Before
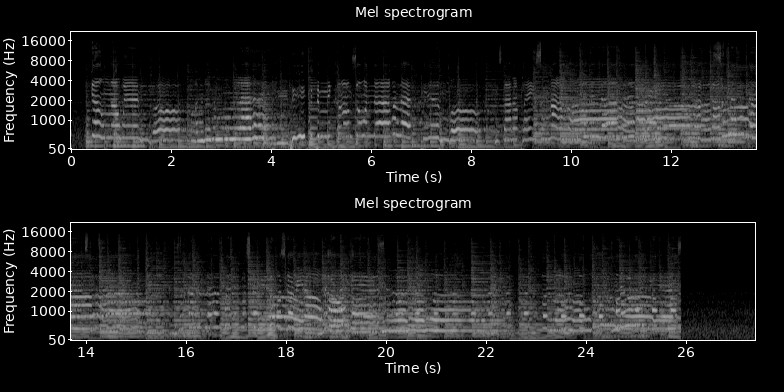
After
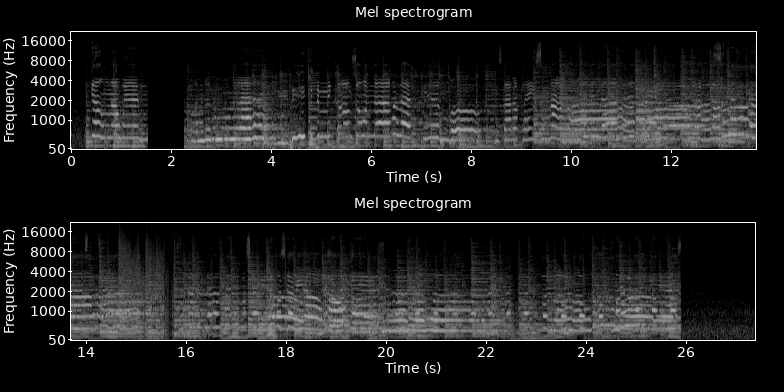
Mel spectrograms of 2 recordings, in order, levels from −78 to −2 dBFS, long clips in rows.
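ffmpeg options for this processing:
-filter_complex "[0:a]asettb=1/sr,asplit=3[a][b][c];[a]atrim=end=3.594[d];[b]atrim=start=3.59:end=8.5,asetpts=PTS-STARTPTS,afade=t=in:d=0.004:c=qsin,afade=t=out:st=4.906:d=0.004:c=qsin,equalizer=f=4.8k:t=o:w=0.39:g=9.5[e];[c]atrim=start=8.496[f];[d][e]acrossfade=d=0.004:c1=hsin:c2=qsin[g];[g][f]acrossfade=d=0.004:c1=qsin:c2=hsin,asettb=1/sr,asplit=3[h][i][j];[h]atrim=end=10.274[k];[i]atrim=start=10.27:end=12.01,asetpts=PTS-STARTPTS,afade=t=in:d=0.004:c=qsin,afade=t=out:st=1.736:d=0.004:c=qsin,aeval=exprs='sgn(val(0))*max(abs(val(0))-0.00282,0)':c=same[l];[j]atrim=start=12.006[m];[k][l]acrossfade=d=0.004:c1=hsin:c2=qsin[n];[n][m]acrossfade=d=0.004:c1=qsin:c2=hsin,asettb=1/sr,asplit=3[o][p][q];[o]atrim=end=14.654[r];[p]atrim=start=14.65:end=15.78,asetpts=PTS-STARTPTS,afade=t=in:d=0.004:c=qsin,afade=t=out:st=1.126:d=0.004:c=qsin,acrusher=bits=5:mix=0:aa=0.5[s];[q]atrim=start=15.776[t];[r][s]acrossfade=d=0.004:c1=hsin:c2=qsin[u];[u][t]acrossfade=d=0.004:c1=qsin:c2=hsin,asettb=1/sr,asplit=3[v][w][x];[v]atrim=end=19.594[y];[w]atrim=start=19.59:end=20.38,asetpts=PTS-STARTPTS,afade=t=in:d=0.004:c=qsin,afade=t=out:st=0.786:d=0.004:c=qsin,lowpass=9.1k[z];[x]atrim=start=20.376[aa];[y][z]acrossfade=d=0.004:c1=hsin:c2=qsin[ab];[ab][aa]acrossfade=d=0.004:c1=qsin:c2=hsin,asplit=3[ac][ad][ae];[ac]atrim=end=1.53,asetpts=PTS-STARTPTS,afade=t=out:st=1.526:d=0.004:c=hsin[af];[ad]atrim=start=1.53:end=2.25,asetpts=PTS-STARTPTS,volume=0[ag];[ae]atrim=start=2.25,asetpts=PTS-STARTPTS,afade=t=in:d=0.004:c=hsin[ah];[af][ag][ah]concat=n=3:v=0:a=1"

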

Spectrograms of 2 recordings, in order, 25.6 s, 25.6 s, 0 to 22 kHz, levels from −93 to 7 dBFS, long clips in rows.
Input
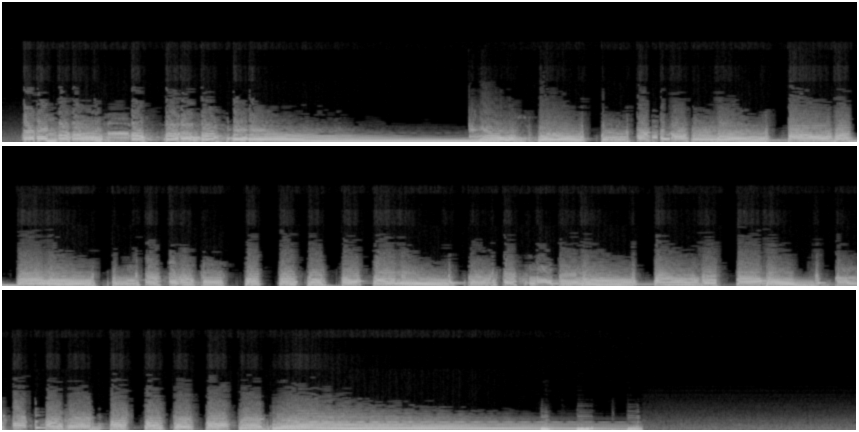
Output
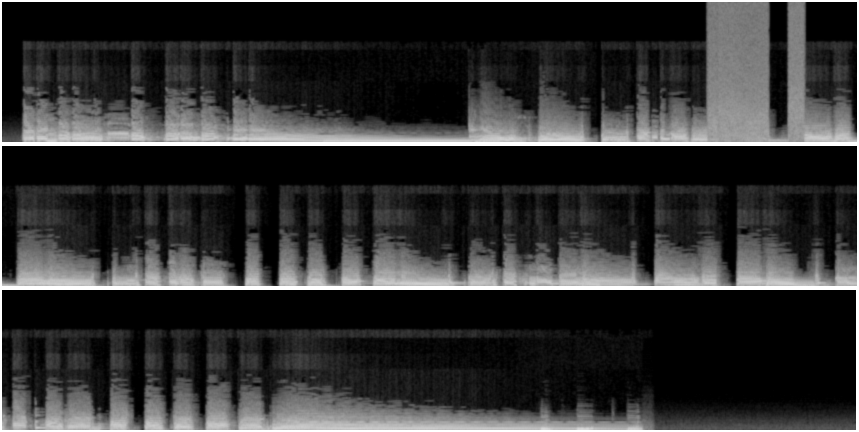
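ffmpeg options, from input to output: -filter_complex "[0:a]asettb=1/sr,asplit=3[a][b][c];[a]atrim=end=0.874[d];[b]atrim=start=0.87:end=3.21,asetpts=PTS-STARTPTS,afade=t=in:d=0.004:c=qsin,afade=t=out:st=2.336:d=0.004:c=qsin,highpass=320[e];[c]atrim=start=3.206[f];[d][e]acrossfade=d=0.004:c1=hsin:c2=qsin[g];[g][f]acrossfade=d=0.004:c1=qsin:c2=hsin,asplit=3[h][i][j];[h]afade=t=out:st=7.04:d=0.02[k];[i]aeval=exprs='(mod(17.8*val(0)+1,2)-1)/17.8':c=same,afade=t=in:st=7.04:d=0.02,afade=t=out:st=8.01:d=0.02[l];[j]afade=t=in:st=8.01:d=0.02[m];[k][l][m]amix=inputs=3:normalize=0,asettb=1/sr,asplit=3[n][o][p];[n]atrim=end=14.524[q];[o]atrim=start=14.52:end=15.27,asetpts=PTS-STARTPTS,afade=t=in:d=0.004:c=qsin,afade=t=out:st=0.746:d=0.004:c=qsin,lowshelf=f=380:g=-8[r];[p]atrim=start=15.266[s];[q][r]acrossfade=d=0.004:c1=hsin:c2=qsin[t];[t][s]acrossfade=d=0.004:c1=qsin:c2=hsin,bandreject=f=50:t=h:w=6,bandreject=f=100:t=h:w=6,bandreject=f=150:t=h:w=6,bandreject=f=200:t=h:w=6,agate=range=-18dB:threshold=-39dB:ratio=16:detection=peak,highpass=74,volume=9dB"

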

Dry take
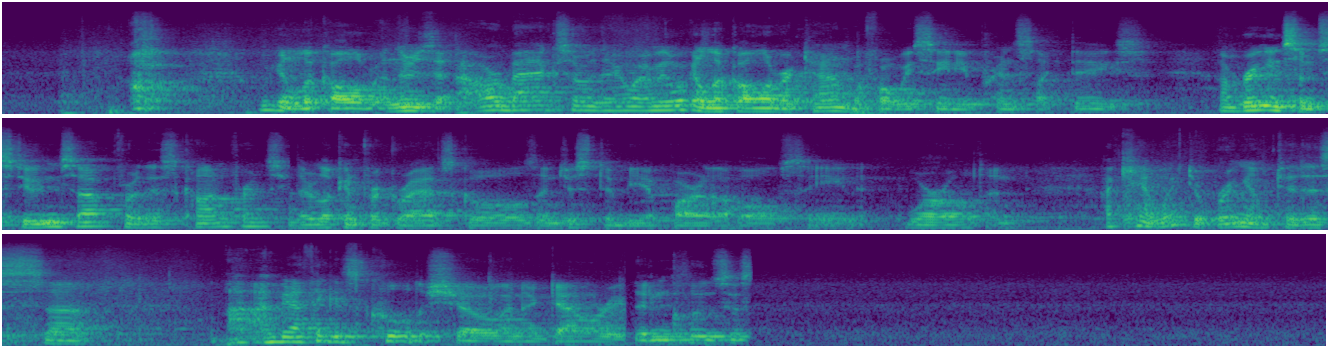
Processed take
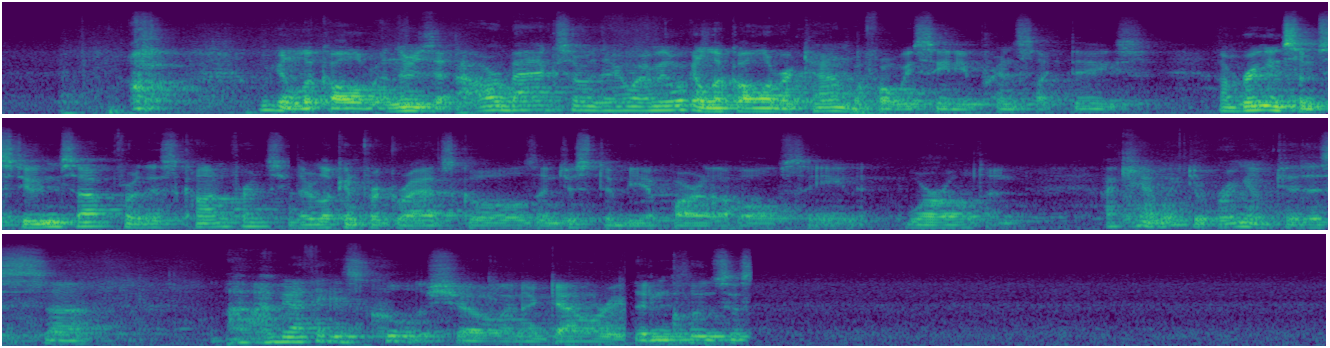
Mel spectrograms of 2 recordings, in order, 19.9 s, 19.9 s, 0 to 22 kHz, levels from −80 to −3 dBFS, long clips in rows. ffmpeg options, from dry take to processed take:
-filter_complex "[0:a]asplit=3[a][b][c];[a]afade=t=out:st=11.58:d=0.02[d];[b]flanger=delay=20:depth=3.9:speed=1.8,afade=t=in:st=11.58:d=0.02,afade=t=out:st=15.84:d=0.02[e];[c]afade=t=in:st=15.84:d=0.02[f];[d][e][f]amix=inputs=3:normalize=0"

